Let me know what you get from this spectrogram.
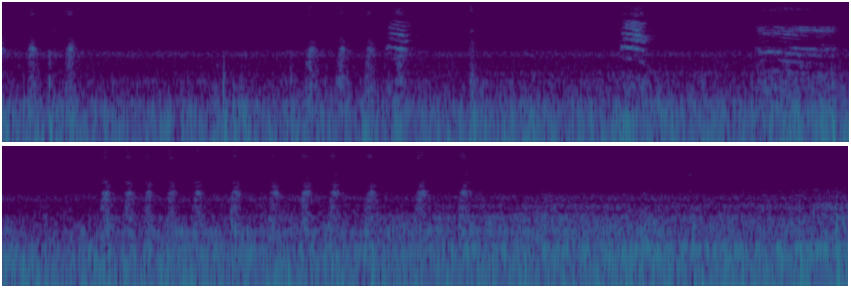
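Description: A black squirrel scolds with sharp, clicking chucks in irregular bursts, plus a few drawn-out nasal squeals.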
